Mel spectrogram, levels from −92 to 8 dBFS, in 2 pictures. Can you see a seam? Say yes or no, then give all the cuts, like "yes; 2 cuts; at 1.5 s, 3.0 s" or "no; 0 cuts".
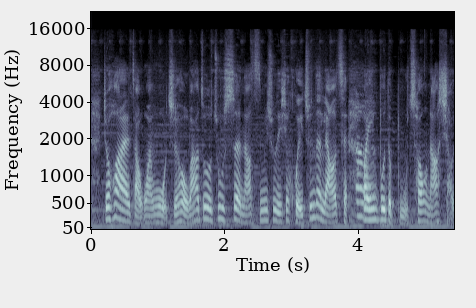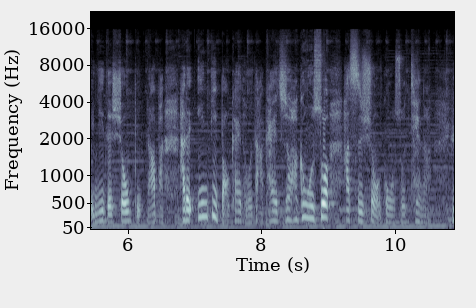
no; 0 cuts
